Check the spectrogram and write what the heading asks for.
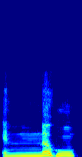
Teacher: नून पे तशदीद है, गुन्ना हुआ।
